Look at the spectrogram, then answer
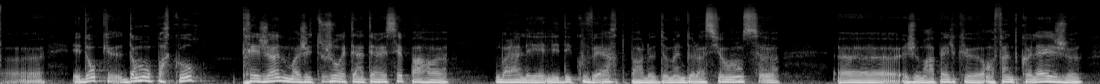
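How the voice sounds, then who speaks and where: Calm in tone and somewhat breathy, a man speaks with very even loudness. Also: ordinary pitch variation, moderate pace. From Kabylie, Algeria, raised Paris region from age six. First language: Kabyle (Berber) (speaking French). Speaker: cybersecurity executive. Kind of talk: podcast interview. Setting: studio. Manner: hesitant, many fillers.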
